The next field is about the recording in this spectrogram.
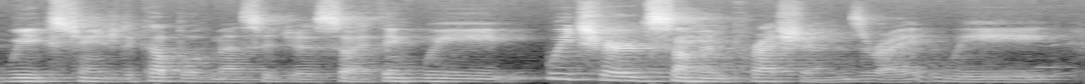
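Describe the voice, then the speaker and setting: A man in his thirties joins a podcast as a guest and speaks calmly in a flat, even monotone. His voice sits at an ordinary pitch, and the room around him is echoey. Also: a little slow, creaky. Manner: calm, monotone. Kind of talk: casual podcast chat.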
